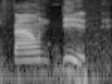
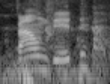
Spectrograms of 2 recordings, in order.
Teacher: you don't want to use an e sound you want to use a short I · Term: short I sound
